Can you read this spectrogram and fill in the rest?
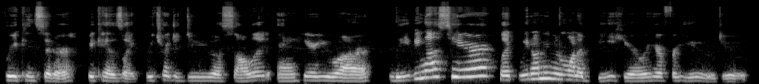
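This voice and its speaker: A woman's voice: fairly low pitch, animated, fairly quick, hardly any pauses, a little mellow, slightly rough, rough recording. A woman voicing indignant young sisters who talk in a sassy, slangy way.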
